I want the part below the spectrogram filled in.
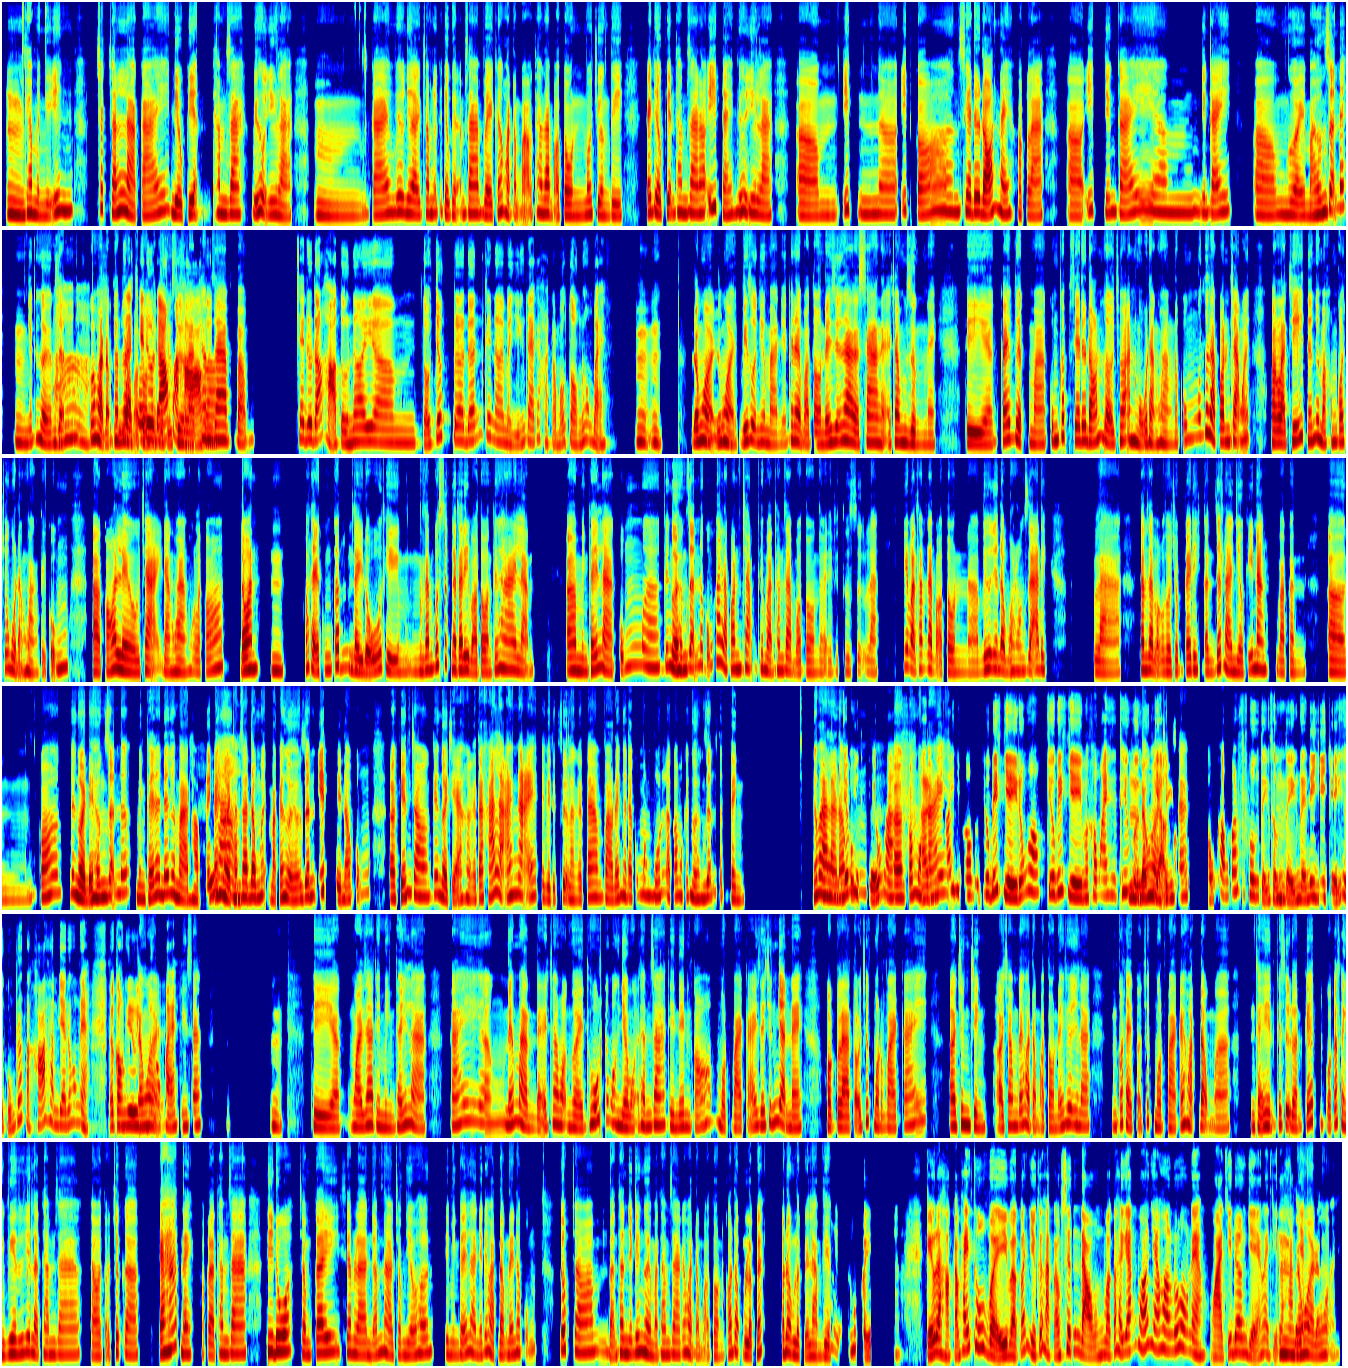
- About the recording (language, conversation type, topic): Vietnamese, podcast, Làm sao để thu hút thanh niên tham gia bảo tồn?
- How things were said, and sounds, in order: tapping; other background noise; background speech; unintelligible speech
